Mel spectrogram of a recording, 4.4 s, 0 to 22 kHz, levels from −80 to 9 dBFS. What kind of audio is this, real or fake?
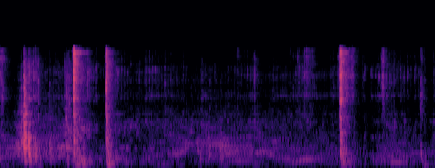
real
